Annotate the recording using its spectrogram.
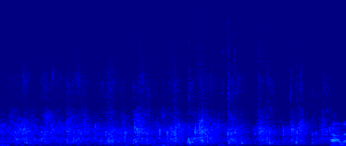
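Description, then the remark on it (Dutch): Audience applause welcoming a guest columnist for the evening: a steady, dense patter of many hands clapping at once, sustained at an even level throughout with no voices standing out. “Warm applaus,”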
